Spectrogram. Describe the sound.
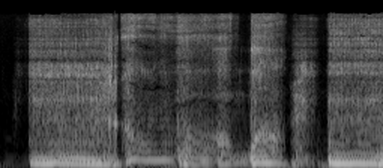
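A voice imitates a phone vibrating at night, with a low, buzzing hum, delivered as four loud bursts separated by brief gaps, each lasting under a second.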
